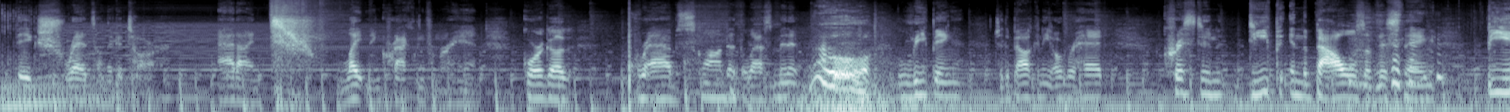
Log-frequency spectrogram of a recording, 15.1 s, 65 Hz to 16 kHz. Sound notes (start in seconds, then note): 2.8 whooshing; 8.0 roaring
